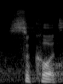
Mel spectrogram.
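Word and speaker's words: Sukkot: the church to make sure I got that pronunciation right sukot so everybody say sukot sukot is that correct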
